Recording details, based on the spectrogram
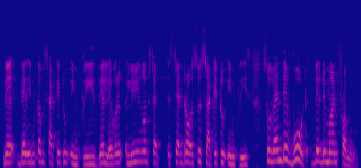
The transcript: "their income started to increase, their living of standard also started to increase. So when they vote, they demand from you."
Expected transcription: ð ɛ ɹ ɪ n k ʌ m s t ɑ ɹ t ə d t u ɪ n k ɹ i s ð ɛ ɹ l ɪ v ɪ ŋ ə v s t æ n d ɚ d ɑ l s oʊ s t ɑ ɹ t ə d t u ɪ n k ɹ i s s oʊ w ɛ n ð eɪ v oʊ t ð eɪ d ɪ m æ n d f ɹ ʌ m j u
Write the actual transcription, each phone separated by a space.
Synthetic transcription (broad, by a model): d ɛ ɹ ɪ n k ʌ m s t ɑ ɹ t ə d t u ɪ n k ɹ i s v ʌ ɹ l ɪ v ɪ ŋ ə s s t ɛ n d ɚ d ɑ l s oʊ s t ɑ ɹ t ə d t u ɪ n k ɹ i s s oʊ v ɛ n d eɪ v oʊ t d eɪ d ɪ m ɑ n d f ɹ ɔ m j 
